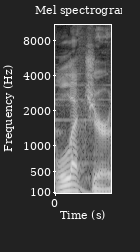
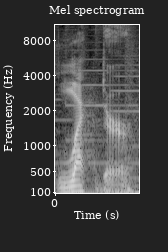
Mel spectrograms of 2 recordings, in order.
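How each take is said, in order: First: The name ends with a 'cher' sound. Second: The name ends with a 'ter' sound. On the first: The speaker calls it wrong. "it's not Lecture" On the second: The speaker calls it right. "it's Lecter"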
